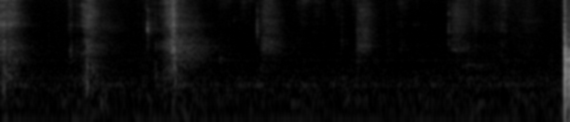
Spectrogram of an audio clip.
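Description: Faint clicks and scrapes of a cream whipper's head being screwed onto its metal canister, a few small handling sounds spread over near silence.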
